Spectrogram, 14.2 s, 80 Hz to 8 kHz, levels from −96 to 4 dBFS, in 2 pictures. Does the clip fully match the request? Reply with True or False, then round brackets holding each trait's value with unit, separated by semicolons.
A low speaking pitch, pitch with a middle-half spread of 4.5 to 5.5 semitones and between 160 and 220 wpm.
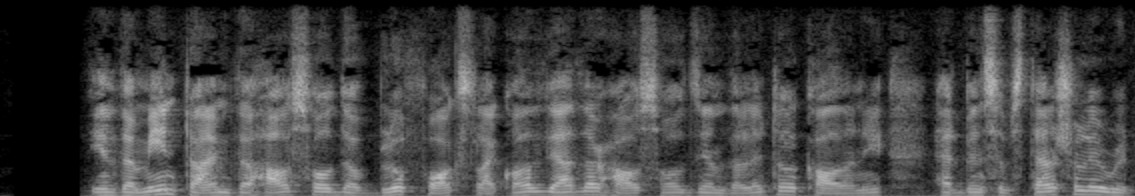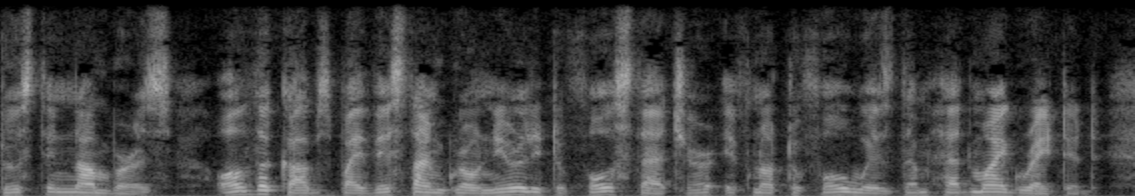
False (120 Hz; 3.8 semitones; 175 wpm)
